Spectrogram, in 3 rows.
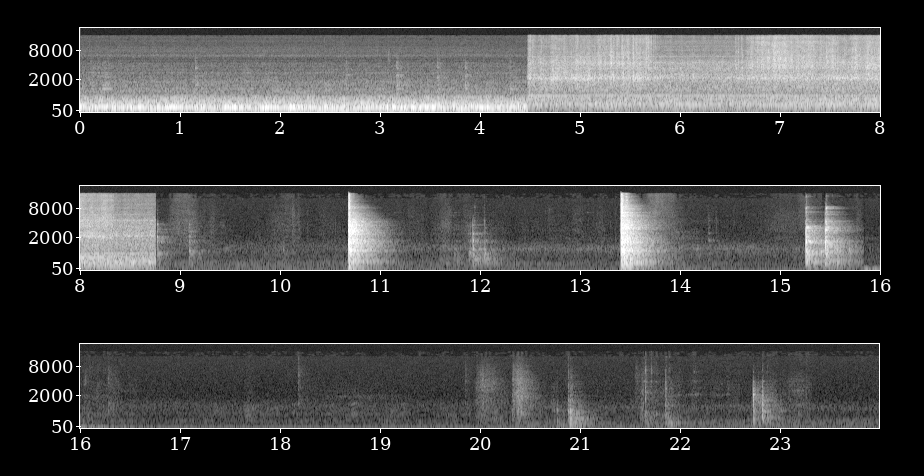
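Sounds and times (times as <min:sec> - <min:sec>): belt grinder grinding wood: 0:04.5 - 0:08.8.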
